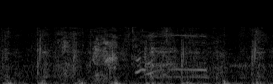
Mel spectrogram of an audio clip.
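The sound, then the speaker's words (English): Dogs whimper and yip, with high whining cries rising and falling over a steady noisy background for a few seconds. “You've got attacked by some dogs.”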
